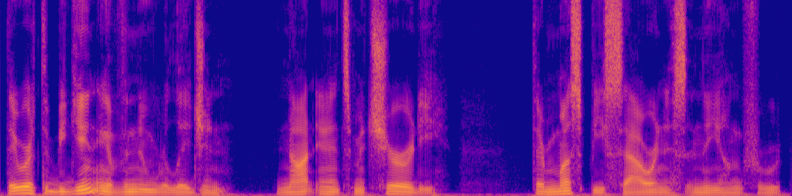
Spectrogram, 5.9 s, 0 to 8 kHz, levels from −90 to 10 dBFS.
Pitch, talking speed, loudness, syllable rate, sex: 85 Hz, 210 wpm, -21 LUFS, 6.4 syllables/s, male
